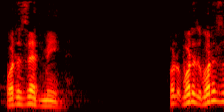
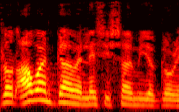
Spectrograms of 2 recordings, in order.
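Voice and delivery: louder, stubborn refusal; insistent Moses; 2 semitones higher, 8 dB louder than usual. Retold or imitated. Moses refusing to go without God's glory, loud and insistent. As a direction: dig in and insist. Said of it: "he says".

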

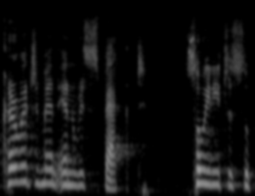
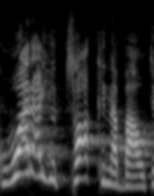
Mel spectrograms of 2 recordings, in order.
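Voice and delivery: louder, higher mock indignation; imitating angry husband; 6 semitones higher, 7 dB louder than usual. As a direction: play the husband getting defensive. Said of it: "He was gonna just come mad at me".

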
